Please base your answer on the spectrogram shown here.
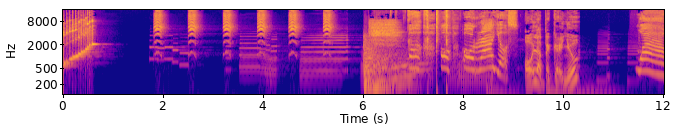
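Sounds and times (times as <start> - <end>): cartoon squeaky footsteps: 1.8 - 5.5
short music notes: 6.0 - 7.5.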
